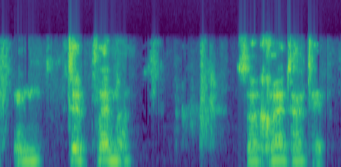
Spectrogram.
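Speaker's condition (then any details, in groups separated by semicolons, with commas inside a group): Traumatic brain injury; walks independently, fatigue, therapy ended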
